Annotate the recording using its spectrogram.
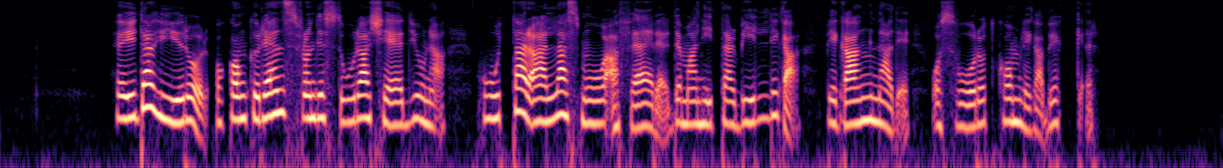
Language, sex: Swedish, female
